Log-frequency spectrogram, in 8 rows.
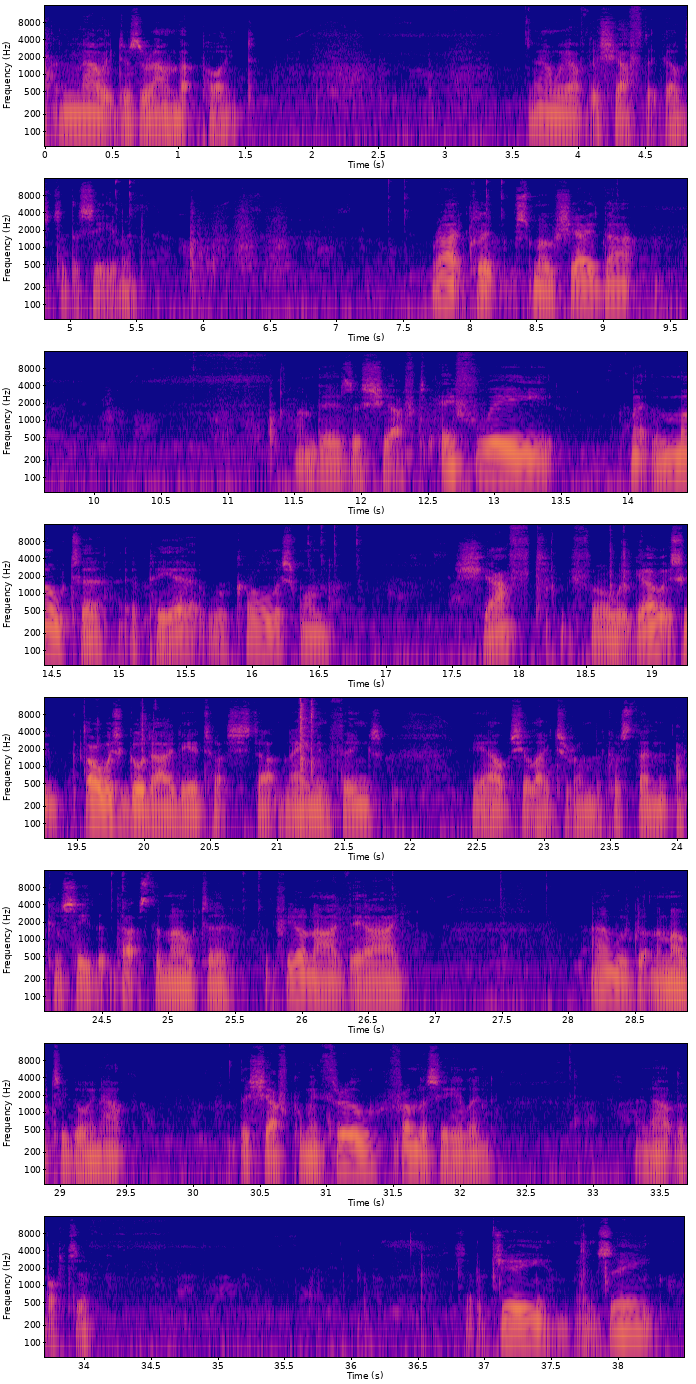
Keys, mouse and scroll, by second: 5.2 click, 7.3 right click, 8.0 click, 8.6 scroll, 8.7 scroll down 3, 10.5 middle click, 12.7-13.6 scroll down 3, 14.3-14.9 scroll up 3, 14.9-15.5 scroll up 2, 16.3 click, 16.5 click, 17.9-19.7 typing, 20.9 Return, 22.1 middle click, 22.2 middle click, 22.3 middle click, 24.4 click, 25.4 click, 26.7 scroll, 27.3 middle click, 30.9-32.3 middle drag, 32.6-37.5 middle drag, 36.7-37.5 typing.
